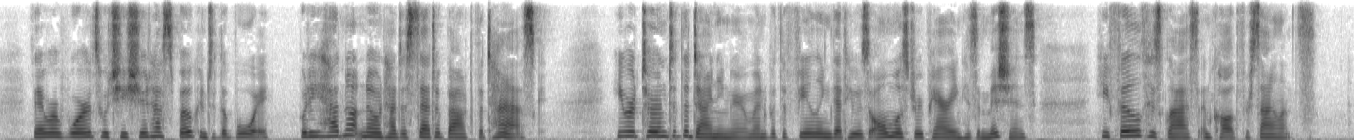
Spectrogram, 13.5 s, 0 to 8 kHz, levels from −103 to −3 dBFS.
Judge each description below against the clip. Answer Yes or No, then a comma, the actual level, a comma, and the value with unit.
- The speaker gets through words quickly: Yes, fast, 210 wpm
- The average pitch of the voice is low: No, high, 205 Hz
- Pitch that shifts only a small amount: No, average, 3.9 semitones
